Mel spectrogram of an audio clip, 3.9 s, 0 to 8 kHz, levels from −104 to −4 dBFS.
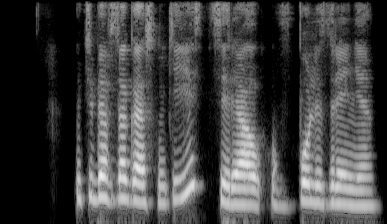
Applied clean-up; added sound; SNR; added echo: neural mask model Resemble Enhance denoiser.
